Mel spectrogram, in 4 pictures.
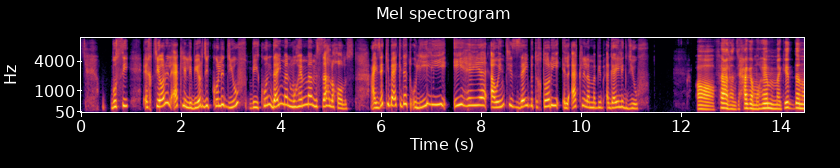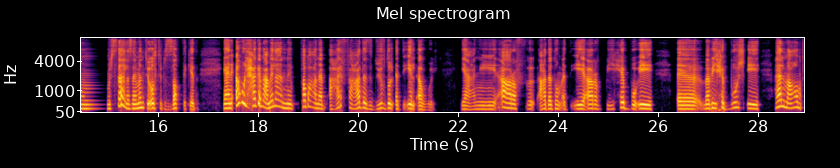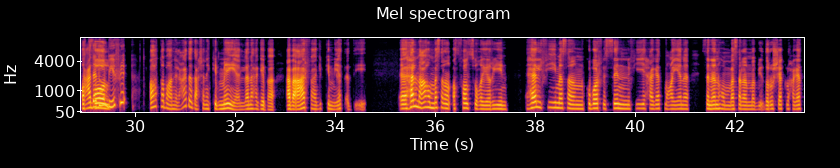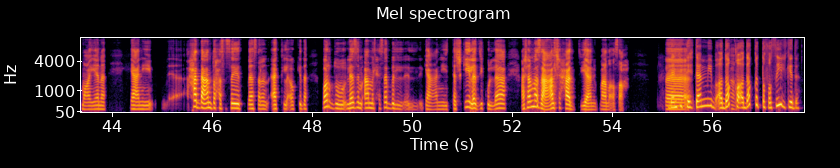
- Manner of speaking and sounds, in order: distorted speech; tapping
- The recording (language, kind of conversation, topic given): Arabic, podcast, إزاي بتختار الأكل اللي يرضي كل الضيوف؟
